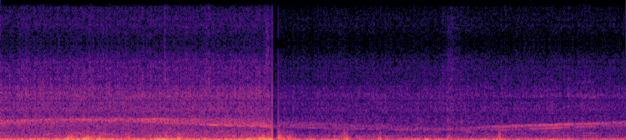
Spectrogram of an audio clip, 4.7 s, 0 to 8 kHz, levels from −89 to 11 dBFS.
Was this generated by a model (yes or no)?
no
